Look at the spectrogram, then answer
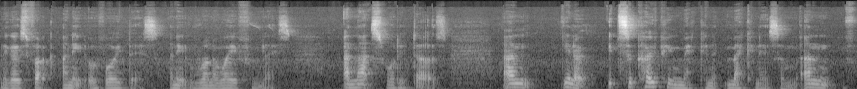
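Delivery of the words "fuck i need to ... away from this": usual speaking voice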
